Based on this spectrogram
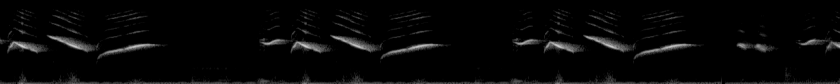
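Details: A green-winged saltator, recorded clean and free of noise, repeats a rich, whistled phrase of slurred falling and rising notes about every two and a half seconds, clear and unaccompanied.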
